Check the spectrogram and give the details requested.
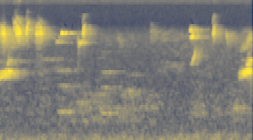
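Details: Birds singing at sunrise in nature: quick high twitters and chips from several birds, with louder bright bursts at the start and end and quieter calls between.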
